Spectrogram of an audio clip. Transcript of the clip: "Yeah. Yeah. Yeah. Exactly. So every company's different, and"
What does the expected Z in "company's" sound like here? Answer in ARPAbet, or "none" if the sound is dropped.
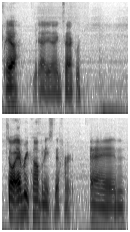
Z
